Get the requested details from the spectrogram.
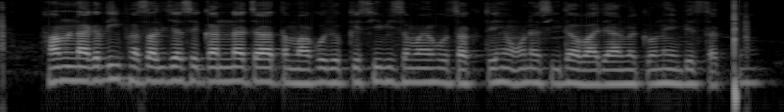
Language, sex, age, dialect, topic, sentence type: Hindi, male, 18-24, Awadhi Bundeli, agriculture, question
